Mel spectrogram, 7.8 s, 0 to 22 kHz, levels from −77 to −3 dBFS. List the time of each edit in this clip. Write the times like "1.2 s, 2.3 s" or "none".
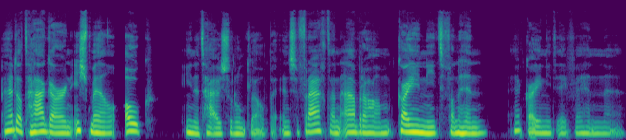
none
